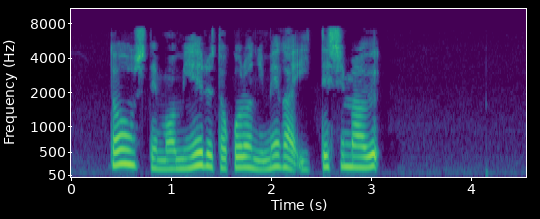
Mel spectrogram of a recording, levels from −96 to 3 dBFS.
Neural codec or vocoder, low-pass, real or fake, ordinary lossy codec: none; 7.2 kHz; real; MP3, 96 kbps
